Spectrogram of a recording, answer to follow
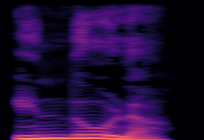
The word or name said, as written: ಇಂದೋಳ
